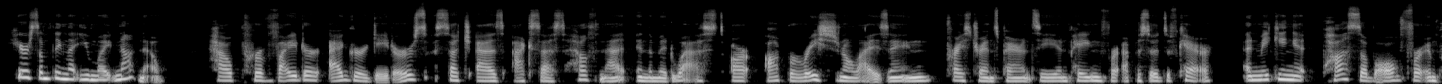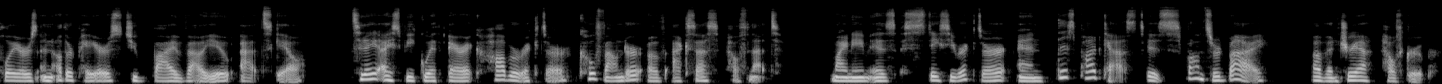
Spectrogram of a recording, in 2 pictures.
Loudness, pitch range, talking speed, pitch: -20 LUFS, 160-205 Hz, 135 wpm, 175 Hz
